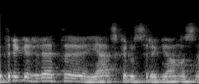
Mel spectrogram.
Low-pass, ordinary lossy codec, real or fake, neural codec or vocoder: 7.2 kHz; AAC, 32 kbps; real; none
